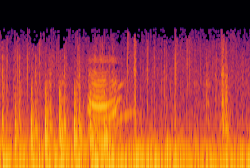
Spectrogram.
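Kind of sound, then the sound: household object, knocking on a door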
